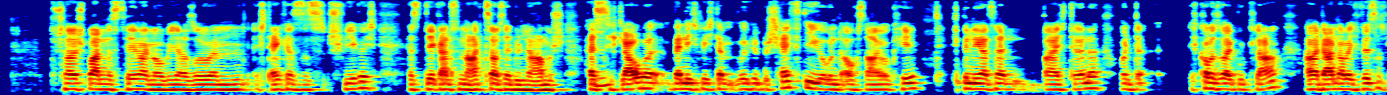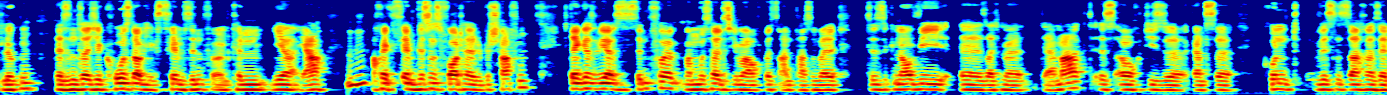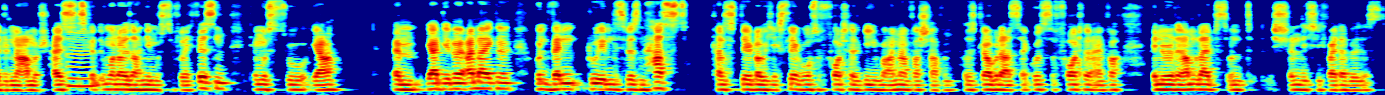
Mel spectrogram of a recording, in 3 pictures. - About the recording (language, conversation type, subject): German, podcast, Wie entscheidest du, welche Chancen du wirklich nutzt?
- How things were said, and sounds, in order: none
